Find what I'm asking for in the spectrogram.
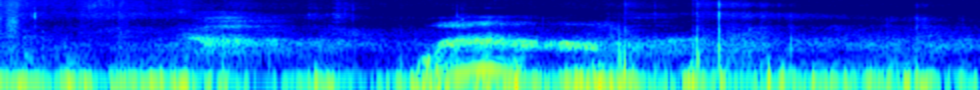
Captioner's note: gasps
